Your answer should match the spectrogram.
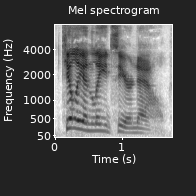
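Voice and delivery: usual speaking voice

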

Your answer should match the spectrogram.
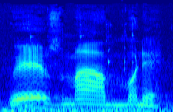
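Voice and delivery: broad Scottish brogue, crude and cheerful; thick Scottish accent, pleased with himself; Fat Bastard's Scottish. Acted. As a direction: play it as a coarse Scottish lout. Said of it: "Fat bastard".

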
